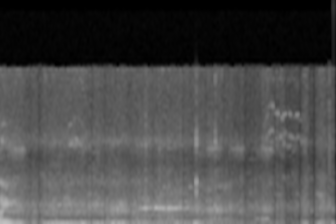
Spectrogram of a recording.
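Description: A low, steady engine hum from a vehicle, loudest about a second in and fading toward the end.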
